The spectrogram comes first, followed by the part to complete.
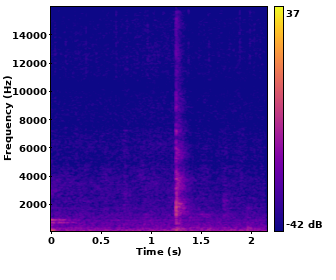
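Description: Near silence: quiet room tone, with one sharp click a little past halfway through.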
